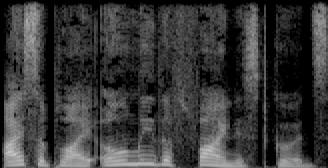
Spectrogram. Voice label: Human Female Standard NPC Vendor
